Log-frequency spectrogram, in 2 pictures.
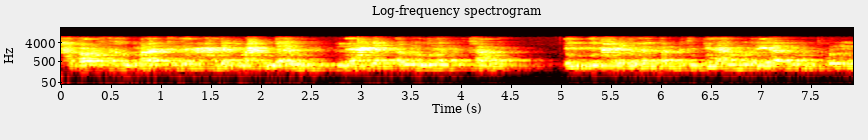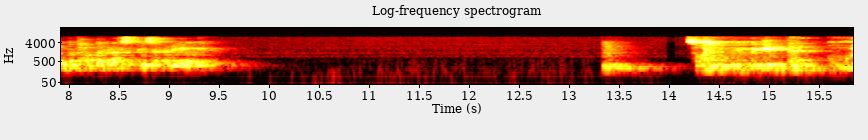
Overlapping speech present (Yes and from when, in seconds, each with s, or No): No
